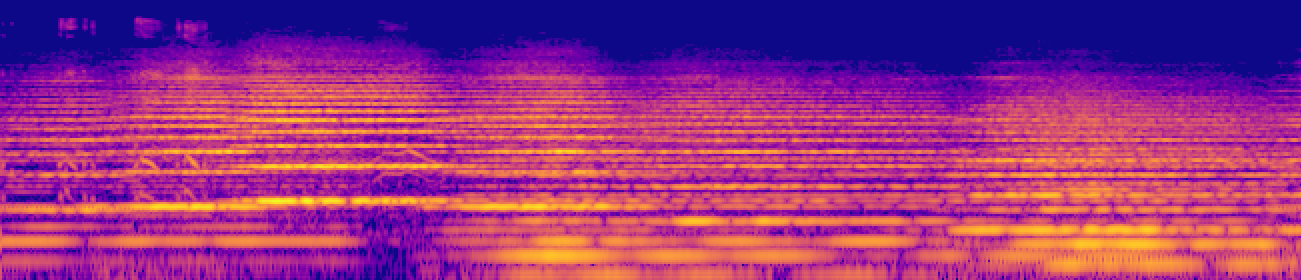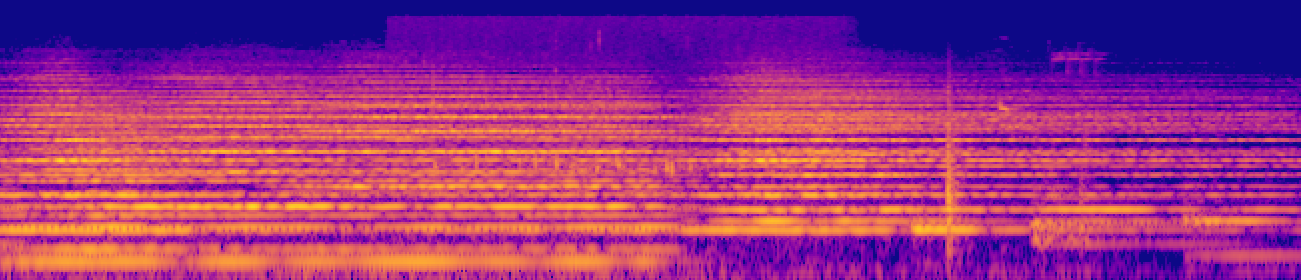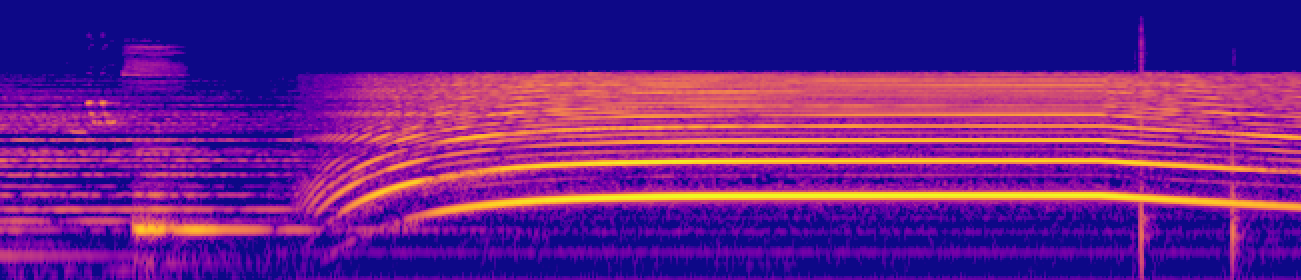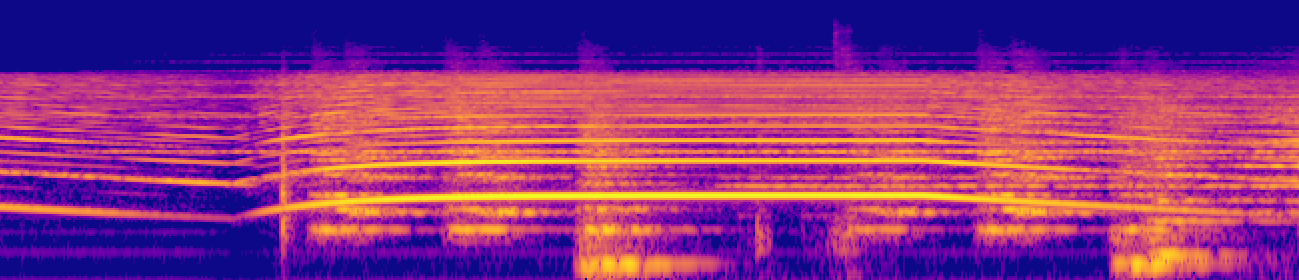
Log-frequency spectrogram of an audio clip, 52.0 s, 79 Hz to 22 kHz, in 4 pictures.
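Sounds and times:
alarm siren wailing: 0.0 - 52.0.

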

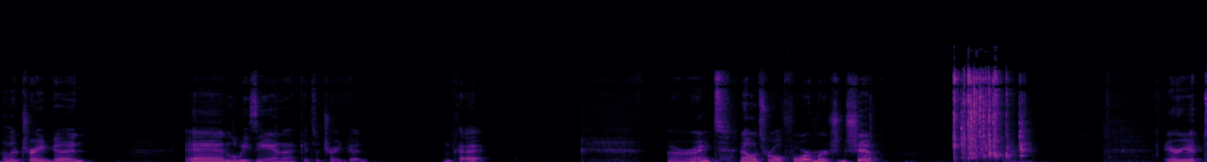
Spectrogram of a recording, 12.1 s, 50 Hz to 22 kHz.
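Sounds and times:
dice rattling and clattering: 9.6 - 10.4.

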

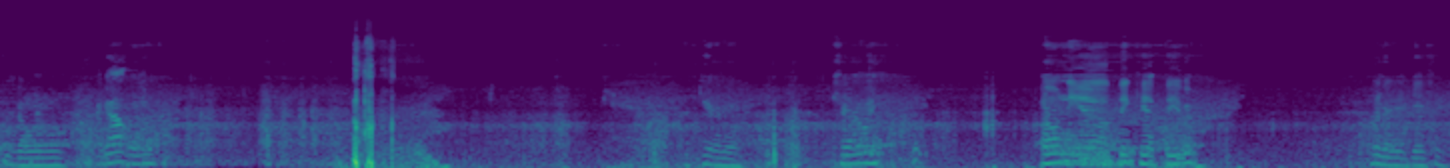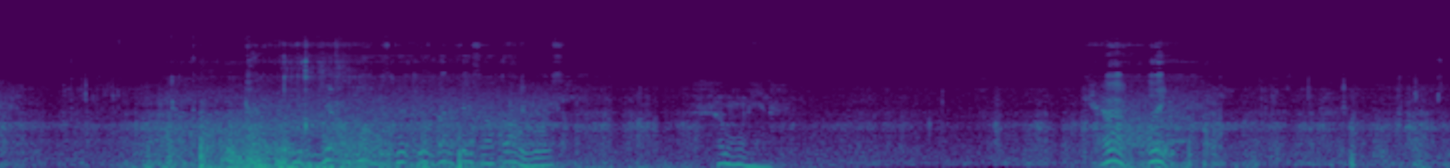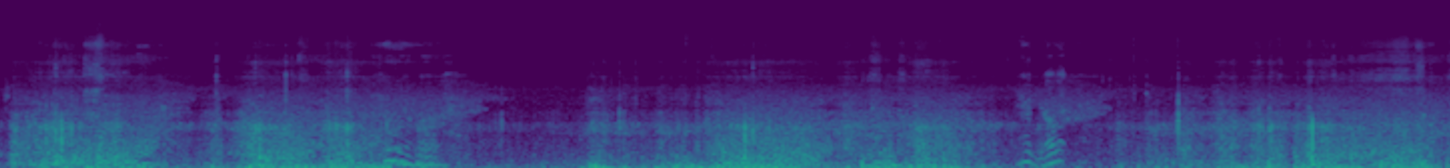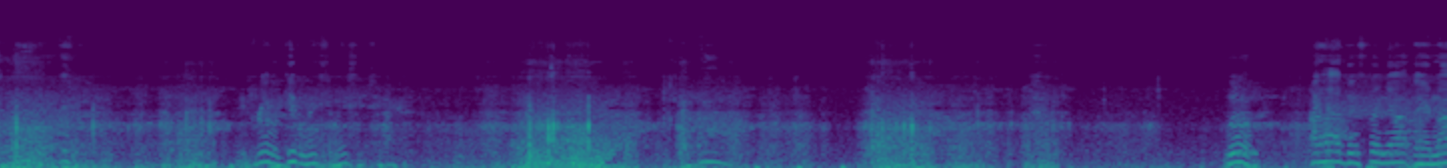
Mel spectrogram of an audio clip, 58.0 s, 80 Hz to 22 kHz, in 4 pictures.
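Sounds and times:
wind buffeting microphone: 0.0 - 57.9.

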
